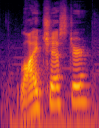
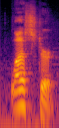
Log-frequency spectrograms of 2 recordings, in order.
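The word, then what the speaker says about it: Leicester: a chunk of bread what is that word lie Chester I would pronounce it like uh stirs that lie Chester and some ready-made pie pastry I didn't know if that's like yeah okay Lester I know it was one of those things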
